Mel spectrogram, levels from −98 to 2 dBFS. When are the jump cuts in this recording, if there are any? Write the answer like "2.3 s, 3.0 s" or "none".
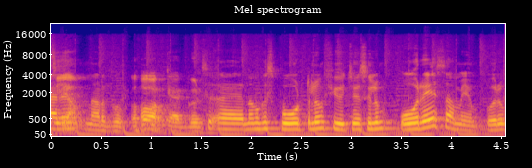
1.6 s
